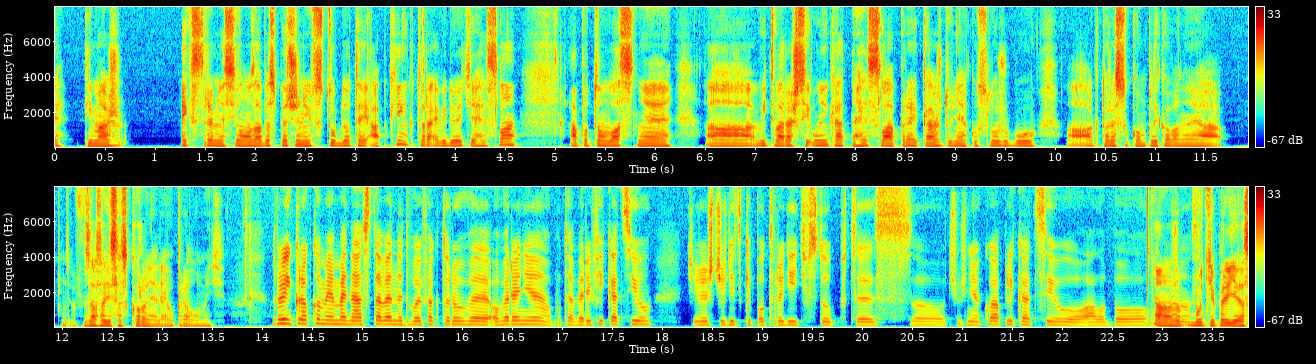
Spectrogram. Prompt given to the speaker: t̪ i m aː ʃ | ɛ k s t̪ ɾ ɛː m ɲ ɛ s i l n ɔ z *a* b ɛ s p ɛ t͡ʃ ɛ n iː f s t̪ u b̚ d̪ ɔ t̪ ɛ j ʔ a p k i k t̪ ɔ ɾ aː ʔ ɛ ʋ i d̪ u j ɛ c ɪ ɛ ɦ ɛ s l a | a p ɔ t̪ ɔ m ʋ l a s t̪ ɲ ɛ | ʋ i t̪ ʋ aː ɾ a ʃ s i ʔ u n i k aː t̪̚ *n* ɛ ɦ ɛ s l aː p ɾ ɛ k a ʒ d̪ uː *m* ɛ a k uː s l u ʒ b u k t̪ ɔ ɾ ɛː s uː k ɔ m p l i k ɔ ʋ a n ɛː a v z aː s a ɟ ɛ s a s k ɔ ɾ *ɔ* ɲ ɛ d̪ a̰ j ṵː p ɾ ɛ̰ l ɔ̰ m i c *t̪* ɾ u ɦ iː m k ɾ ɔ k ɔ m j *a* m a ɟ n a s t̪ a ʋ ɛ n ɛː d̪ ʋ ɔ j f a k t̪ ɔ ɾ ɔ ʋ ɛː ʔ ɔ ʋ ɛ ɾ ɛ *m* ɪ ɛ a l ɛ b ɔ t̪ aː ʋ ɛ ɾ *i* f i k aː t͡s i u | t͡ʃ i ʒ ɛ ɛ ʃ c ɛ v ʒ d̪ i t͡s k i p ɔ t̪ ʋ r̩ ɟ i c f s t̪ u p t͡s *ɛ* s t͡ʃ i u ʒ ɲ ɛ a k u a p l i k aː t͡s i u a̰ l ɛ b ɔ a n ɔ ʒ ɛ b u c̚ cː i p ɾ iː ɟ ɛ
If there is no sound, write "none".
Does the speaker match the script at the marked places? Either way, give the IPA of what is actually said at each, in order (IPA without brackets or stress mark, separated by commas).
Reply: a, n, ɲ, ɔ, d̪, ɛ, ɲ, i, ɛ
